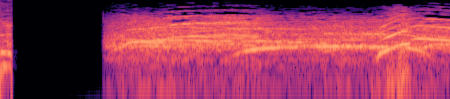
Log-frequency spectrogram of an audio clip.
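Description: About half a second of silence, then a large crowd cheering and shouting, with many high calls and whoops gliding up and down over each other.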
